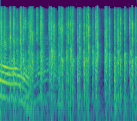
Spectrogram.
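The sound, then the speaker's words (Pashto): Audience clapping for a poet called to the stage at a poetry gathering: a brief voice at the start, then many sharp, separate hand claps in a quick, uneven patter that thins out slightly toward the end. “اوس هم سټیج ته رابولو چلمیار بوغی صاحب په ویاړې یو چکچک.”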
